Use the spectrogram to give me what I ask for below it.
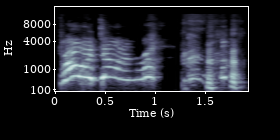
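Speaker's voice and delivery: high, slow urgent advice; urgent mock warning. Telling the friend surrounded by dogs to drop the sandwich and run, high and urgent. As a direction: tell him to drop it and flee, half laughing.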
